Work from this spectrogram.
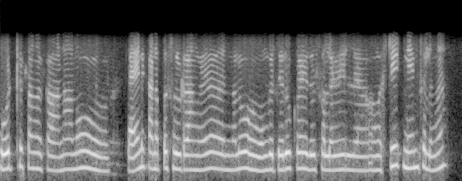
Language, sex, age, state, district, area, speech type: Tamil, female, 18-30, Tamil Nadu, Thanjavur, rural, conversation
